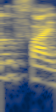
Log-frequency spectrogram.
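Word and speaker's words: Du Fay: bom eh não é Du Fei né o meu professor de eletromagnetismo falou Du Fei fala duf que é a pronúncia francesa adequada disso mas você fala como você quiser gente fala do Fai não tem problema tá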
